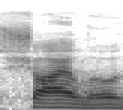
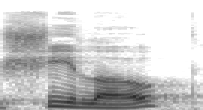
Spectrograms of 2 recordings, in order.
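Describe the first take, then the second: First: The name is said with English pronunciation. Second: The name is said with Hebrew pronunciation. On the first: "or we pronounce it Shiloh" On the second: "in Hebrew"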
